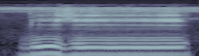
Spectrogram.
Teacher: Ha dhamir sebelum dia ada huruf yang berbaris. Hukum dia mad silah qasirah. Cara baca dia dibaca panjang dua harakat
